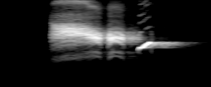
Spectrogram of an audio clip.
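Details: Common iora, a kept songbird in Indonesia, giving a brief buzzy rasping note, a short break, then a thin clear whistle that rises and holds steady.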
